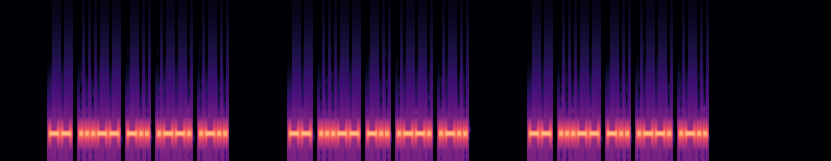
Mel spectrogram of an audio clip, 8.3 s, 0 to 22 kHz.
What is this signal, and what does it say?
Morse code, heard as a keyed tone, about 40 wpm, 700 Hz. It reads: M3DPL M3DPL M3DPL
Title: DXCC-100 Call Signs - 5 Characters - Repeated 3x - 40wpm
